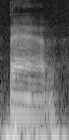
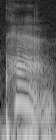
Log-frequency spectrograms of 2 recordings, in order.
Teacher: the B sound is voiced because of a vibration and the P sound is unvoiced because there's no vibration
